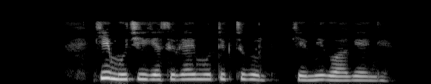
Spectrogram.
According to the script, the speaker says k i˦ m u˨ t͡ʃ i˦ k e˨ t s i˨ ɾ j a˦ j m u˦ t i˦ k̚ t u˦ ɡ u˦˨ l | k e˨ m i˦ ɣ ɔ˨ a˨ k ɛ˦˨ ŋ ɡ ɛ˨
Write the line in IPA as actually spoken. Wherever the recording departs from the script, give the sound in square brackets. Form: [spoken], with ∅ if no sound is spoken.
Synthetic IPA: k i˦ m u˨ t͡ʃ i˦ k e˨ [∅] s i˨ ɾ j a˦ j m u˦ t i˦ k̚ t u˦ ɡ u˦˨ l | k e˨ m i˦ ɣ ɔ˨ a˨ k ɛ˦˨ ŋ ɡ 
